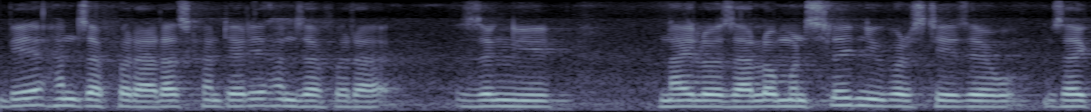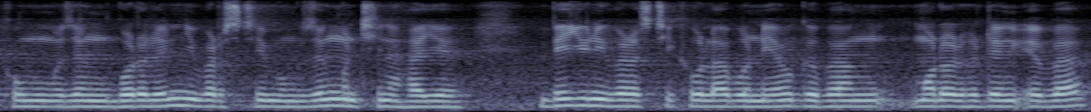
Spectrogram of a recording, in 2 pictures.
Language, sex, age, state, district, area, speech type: Bodo, male, 18-30, Assam, Kokrajhar, rural, spontaneous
